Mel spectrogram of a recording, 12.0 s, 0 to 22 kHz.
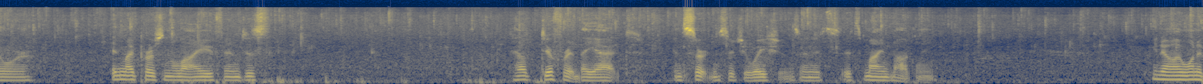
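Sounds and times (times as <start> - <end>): faint rain falling: 0.0 - 12.0.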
